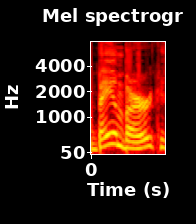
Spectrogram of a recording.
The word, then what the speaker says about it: Bamberg: And that's in Bamberg. Is that the correct way to pronounce that? – Yep.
